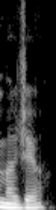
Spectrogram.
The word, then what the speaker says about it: Moju: I think technically it's Portuguese. – Oh, Kiano Moju. – I don't know how they say it. – How do you say it? – I say Moju.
